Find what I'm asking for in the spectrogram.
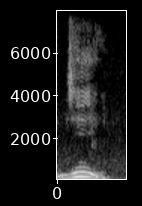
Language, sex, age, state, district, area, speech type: Urdu, male, 60+, Bihar, Madhubani, rural, spontaneous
